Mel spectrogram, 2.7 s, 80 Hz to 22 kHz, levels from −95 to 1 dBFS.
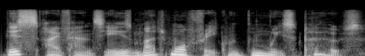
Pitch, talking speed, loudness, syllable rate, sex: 105 Hz, 220 wpm, -22 LUFS, 5.4 syllables/s, male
